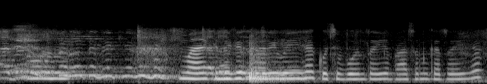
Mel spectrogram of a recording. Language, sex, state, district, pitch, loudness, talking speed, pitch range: Hindi, female, Bihar, West Champaran, 270 Hz, -19 LUFS, 135 wpm, 250-300 Hz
